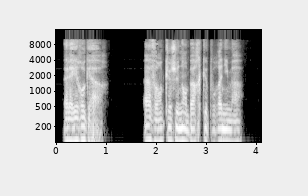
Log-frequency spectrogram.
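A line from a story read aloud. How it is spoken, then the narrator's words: Calm, composed voice. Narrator (French): répondit Thorne d'une voix posée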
